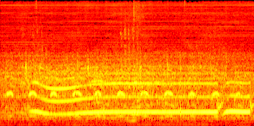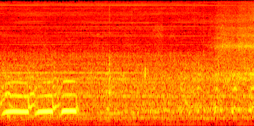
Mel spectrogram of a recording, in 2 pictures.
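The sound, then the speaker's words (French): A newly emerged queen honeybee pipes: a loud, long, steady reedy tone, then four short, evenly spaced toots at the same pitch, followed by faint background hiss. “Maintenant, écoutez, ce n'est pas le loup, mais c'est le cri de la reine des abeilles.”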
